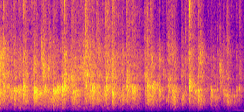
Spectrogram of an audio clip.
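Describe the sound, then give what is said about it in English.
A concert audience at a Seattle Chamber Music Society Winter Festival event applauds to welcome musician James Ennis, a dense wash of many hands clapping at a sustained, even loudness for several seconds with no talking over it. “Let's welcome James Ennis with a round of applause.”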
